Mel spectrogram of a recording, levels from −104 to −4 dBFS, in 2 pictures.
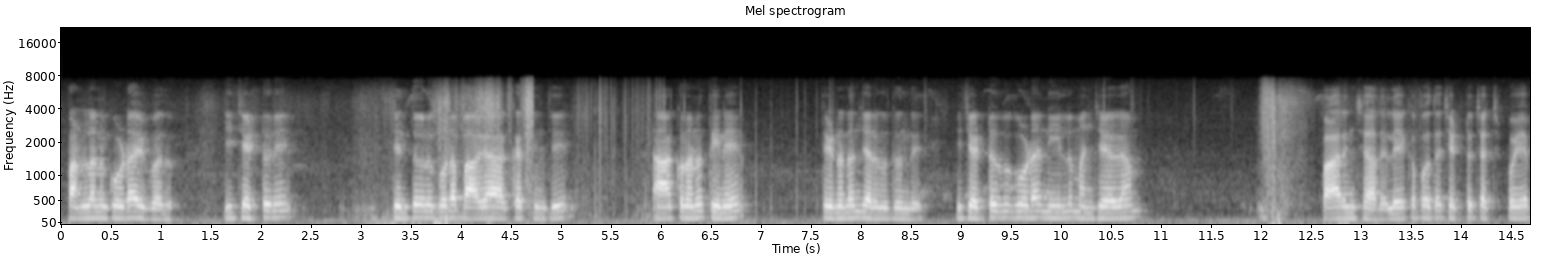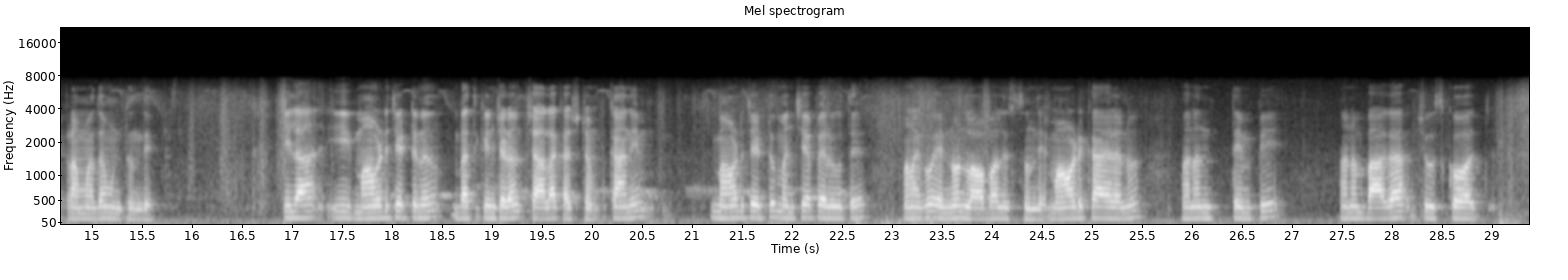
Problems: background sounds at intervals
